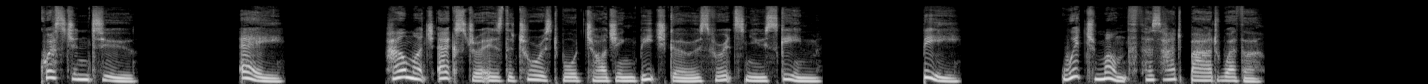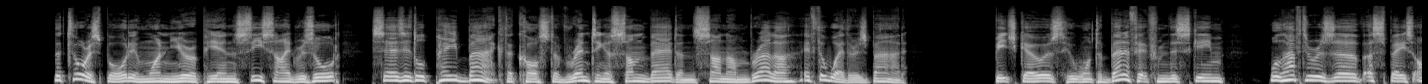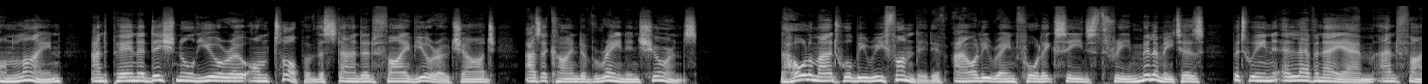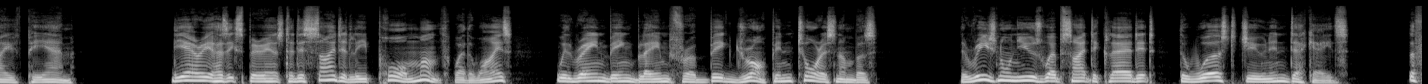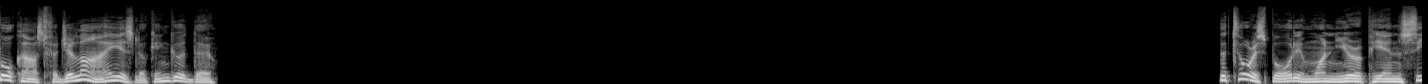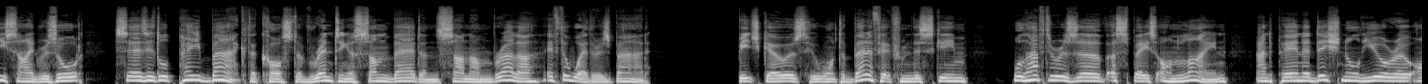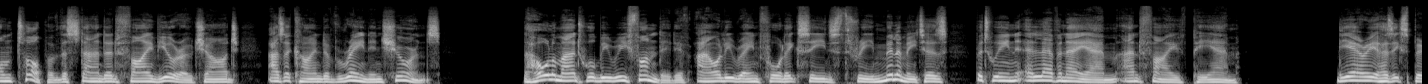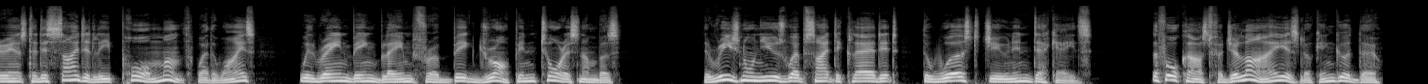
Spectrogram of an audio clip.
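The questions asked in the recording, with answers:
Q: How much extra is the tourist board charging beachgoers for its new scheme?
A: one euro

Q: Which month has had bad weather?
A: June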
